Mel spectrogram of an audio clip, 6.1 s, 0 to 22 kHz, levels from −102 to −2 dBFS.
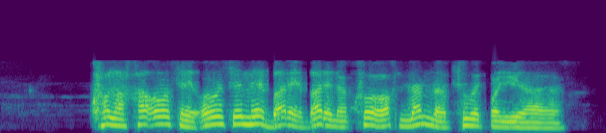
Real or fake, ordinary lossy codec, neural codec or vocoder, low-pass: fake; AAC, 16 kbps; codec, 32 kHz, 1.9 kbps, SNAC; 7.2 kHz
